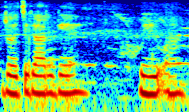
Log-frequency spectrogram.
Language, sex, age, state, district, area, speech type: Santali, female, 45-60, Odisha, Mayurbhanj, rural, spontaneous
